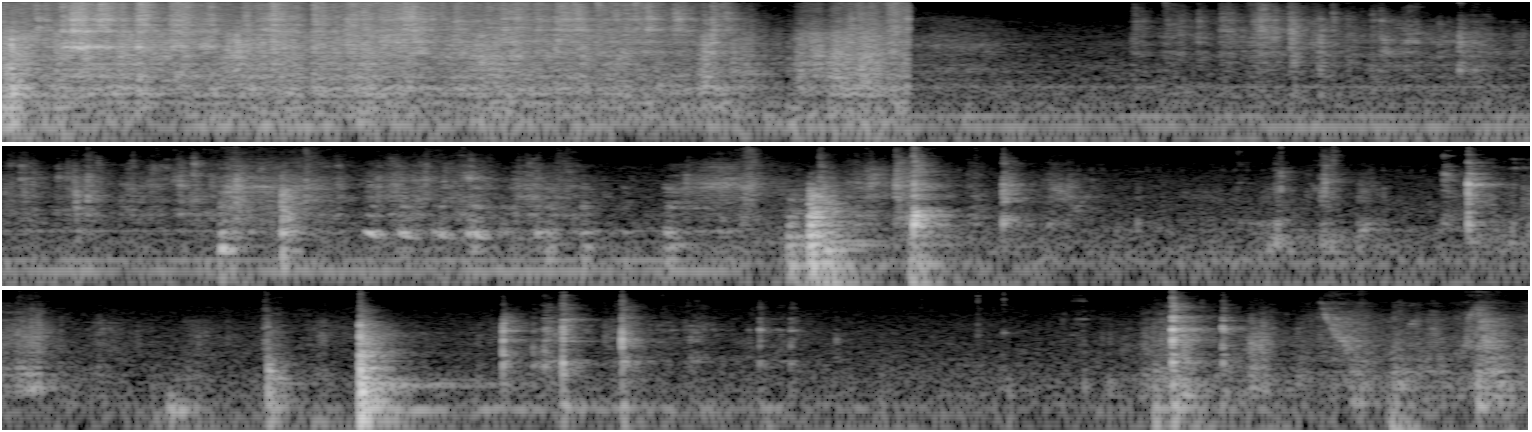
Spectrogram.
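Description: Frosties cereal poured into a mixing bowl, a dense rattling rush that stops about four and a half seconds in. Milk is then poured in, and a spoon clinks and scrapes against the bowl during eating, with a few sharper knocks.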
